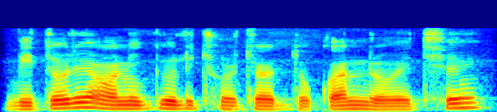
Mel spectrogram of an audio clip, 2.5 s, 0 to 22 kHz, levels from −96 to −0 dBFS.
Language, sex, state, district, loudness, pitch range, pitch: Bengali, male, West Bengal, Cooch Behar, -16 LUFS, 120-145 Hz, 130 Hz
